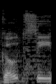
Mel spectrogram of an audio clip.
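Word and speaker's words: Goatse: getting the goatsy picture they're called goatsy security is that my pronouncing that correctly yeah that's right we're analyzing coverage from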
